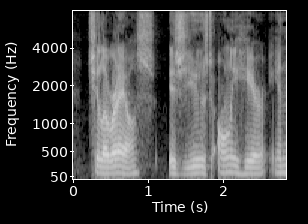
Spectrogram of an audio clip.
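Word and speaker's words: χλιαρός: than cold or hot the word translated lukewarm pronouncing the Greek chilly rails is used only here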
